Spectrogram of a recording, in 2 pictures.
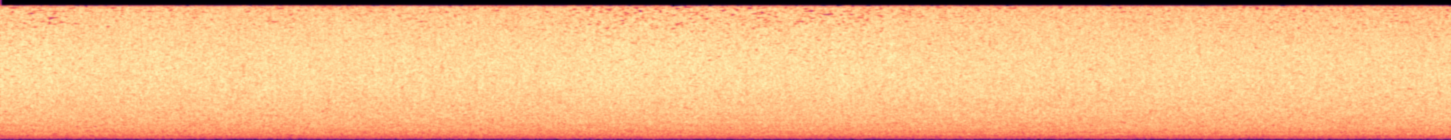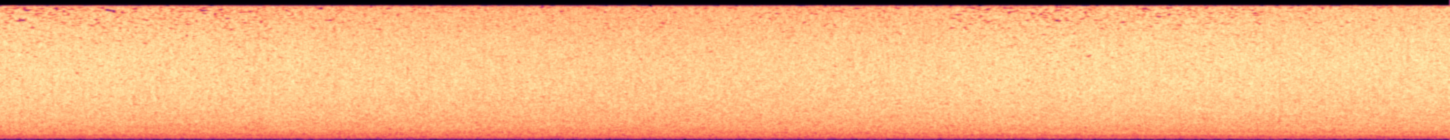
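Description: Waterfall rushing steadily: an even hiss of falling water with little low rumble.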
